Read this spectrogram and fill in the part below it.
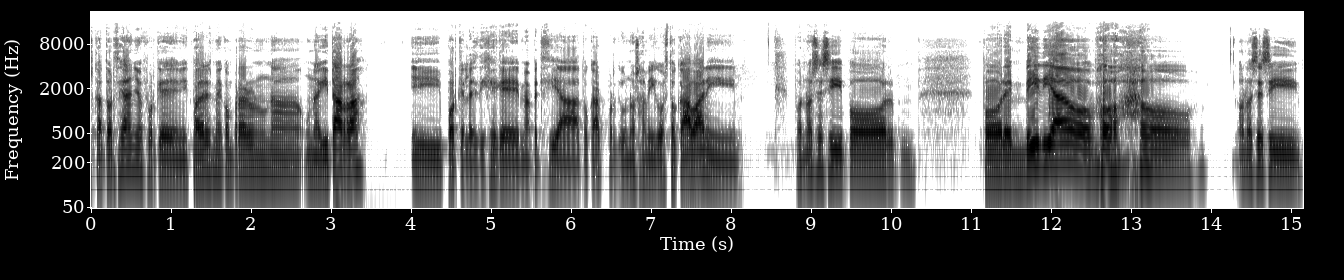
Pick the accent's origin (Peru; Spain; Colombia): Spain; Getafe, Community of Madrid; gente con la que todavía sigo viendo allí en mi ciudad natal, ¿no? En Getafe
